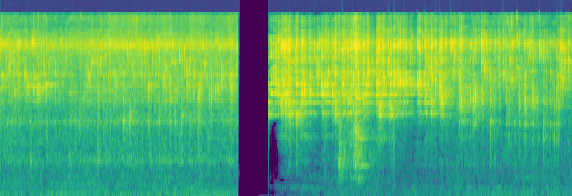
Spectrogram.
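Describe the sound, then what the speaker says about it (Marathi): Mustard seeds and cumin sizzling in hot oil for a tempering, a dense, steady crackle and spit that drops out briefly, then returns loud and close. "आधी मोहरी टाकले, मग जिरे टाकलेत."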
